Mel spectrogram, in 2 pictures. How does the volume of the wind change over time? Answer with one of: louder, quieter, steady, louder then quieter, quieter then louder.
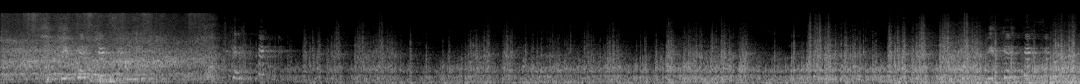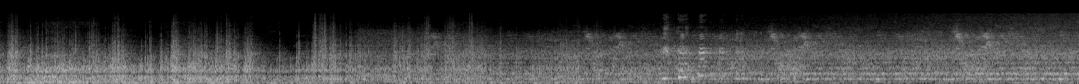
louder then quieter.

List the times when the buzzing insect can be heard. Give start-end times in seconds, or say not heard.
0.0-2.2, 14.3-21.5.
